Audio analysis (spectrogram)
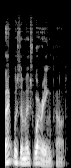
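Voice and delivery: plain reading voice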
